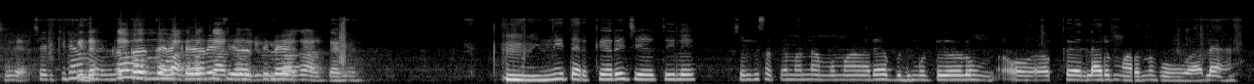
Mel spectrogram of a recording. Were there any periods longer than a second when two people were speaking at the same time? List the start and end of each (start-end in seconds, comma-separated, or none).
0.8-2.9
